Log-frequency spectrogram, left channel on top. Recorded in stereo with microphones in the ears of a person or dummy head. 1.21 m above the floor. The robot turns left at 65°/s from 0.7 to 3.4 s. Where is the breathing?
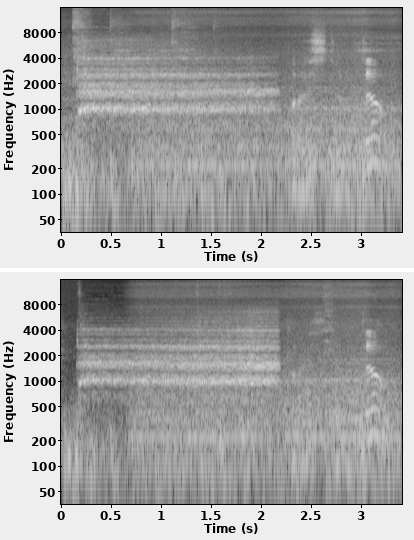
40° left; by 2.2 s 60° right.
